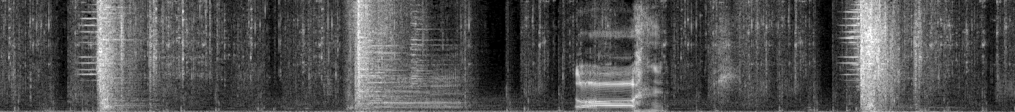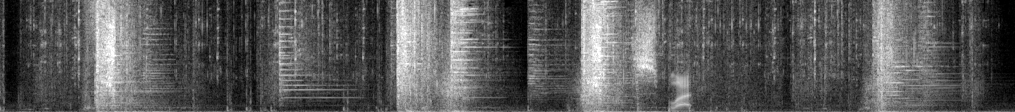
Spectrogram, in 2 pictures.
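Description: Heavy blade strikes land with loud, sharp thuds again and again.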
